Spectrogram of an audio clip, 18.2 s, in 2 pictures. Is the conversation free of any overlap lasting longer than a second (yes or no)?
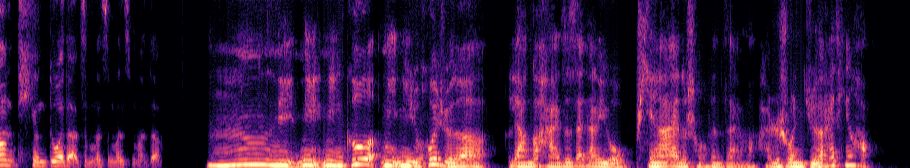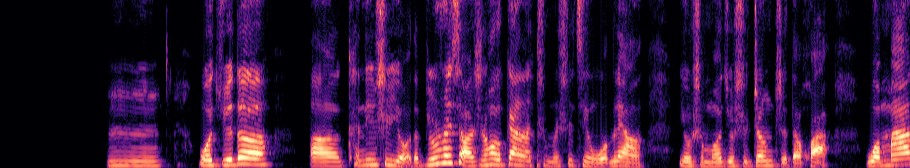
yes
